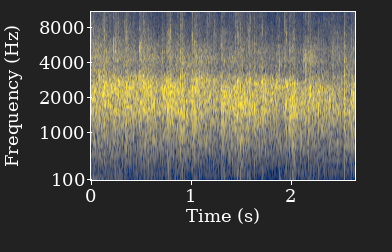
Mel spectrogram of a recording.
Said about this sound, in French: On peut applaudir, hein. C'est excellent.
